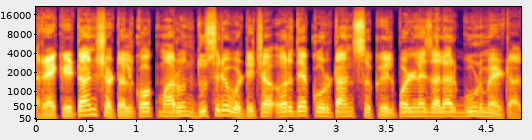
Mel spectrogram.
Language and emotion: Goan Konkani, neutral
